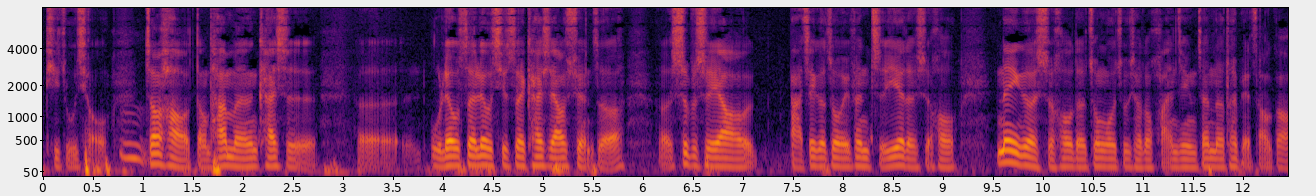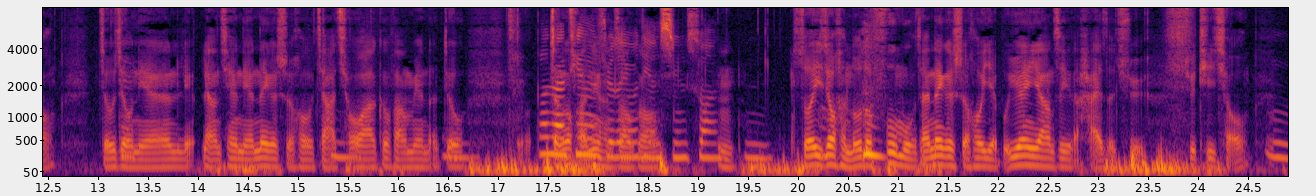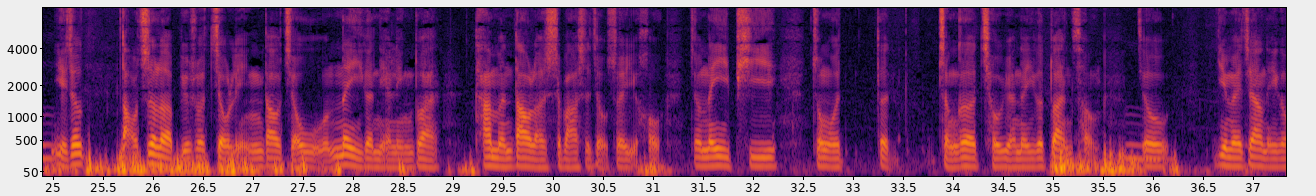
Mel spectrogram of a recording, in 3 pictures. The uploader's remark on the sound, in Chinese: 这是我们在海拔4513米的波瓦山录制的一期节目。我们把前段时间在 稻城 休假时录的聊天内容分享出来。你会在节目中听到不时刮过的高原的风、路人的声音、野兔与山猪突然间的脑回路切换。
